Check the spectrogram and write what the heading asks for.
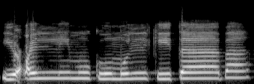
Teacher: وَيُعَلِّمُكُمُ الْكِتَابَ، عین کو وسطی لیکن مڈل تھروٹ سے ادا کرنا ہے، ہم نے میم کو لام کے ساتھ ملا دینا ہے، حمزۃ الوصل ہمارا ڈراپ ہو جائے گا، لام یہاں پر لام قمریہ ہے، اس کو ہم ظاہر کریں گے · تا پہ کھڑا زبر ہے، یعنی حرکات مد آئی ہے تو الف کے برابر لمبا کریں گے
